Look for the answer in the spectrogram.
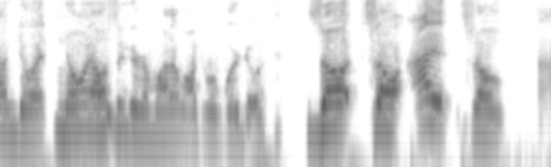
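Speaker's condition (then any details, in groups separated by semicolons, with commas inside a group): Cerebral palsy, spastic quadriplegia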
